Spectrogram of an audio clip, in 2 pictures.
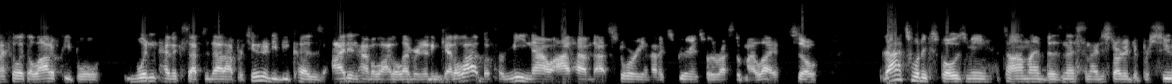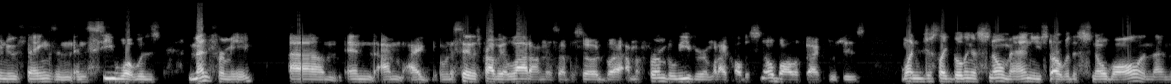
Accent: North Carolina, United States; also born or lived in New York; And I grew up in North Carolina, but went back and forth to New York a lot growing up to see my family, because I'm Puerto Rican and Italian, and I've got a really big Puerto Rican side.

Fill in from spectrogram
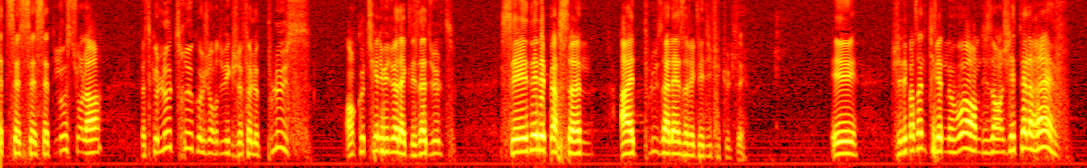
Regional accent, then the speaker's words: Lyon, Auvergne-Rhône-Alpes, France; J'étais à Lyon, j'ai grandi à Lyon, je prends le métro

